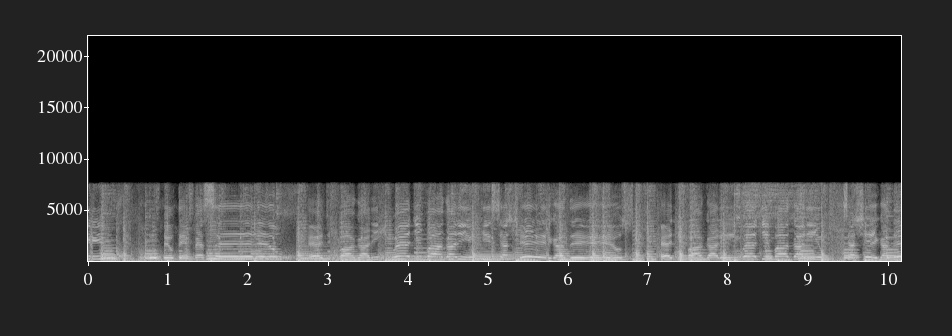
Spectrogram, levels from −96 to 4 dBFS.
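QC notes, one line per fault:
0.02–1.34 s, 2.42–3.71 s, 5.30–5.75 s, 6.71–7.37 s, 8.15–8.42 s: sound chopped by the voice detector. The sender's detector likely toggled transmission repeatedly, and the receiver substituted comfort noise for about 450, 390, 60, 210 and 60 ms of these stretches. The sound turns choppy, with synthetic noise filling the gaps within the 8 kHz band.
9.26–9.44 s: sound dropped by the voice detector. The detector likely judged this stretch to be background and stopped sending. The receiver filled all 180 ms with comfort noise, so the sound briefly gives way to steady synthetic noise before transmission resumes.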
